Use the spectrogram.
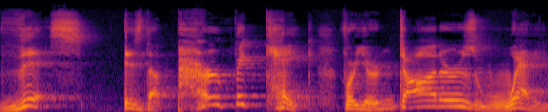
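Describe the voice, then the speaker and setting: The speaker is a man using a put-on character voice. It sits high and moves at a very slow pace. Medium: read story. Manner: polite, formal with customers.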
